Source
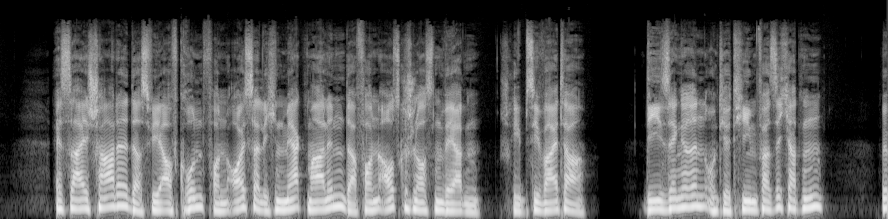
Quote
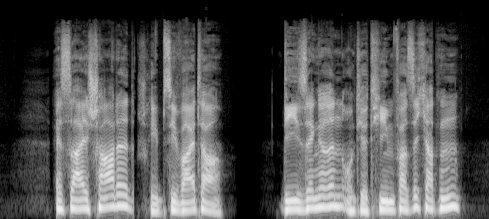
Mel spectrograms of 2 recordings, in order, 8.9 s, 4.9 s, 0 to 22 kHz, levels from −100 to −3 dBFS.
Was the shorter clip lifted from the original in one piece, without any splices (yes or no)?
no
